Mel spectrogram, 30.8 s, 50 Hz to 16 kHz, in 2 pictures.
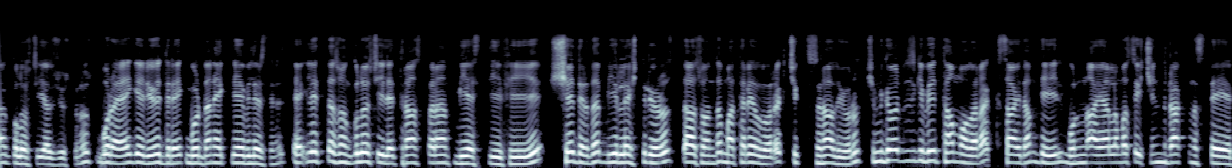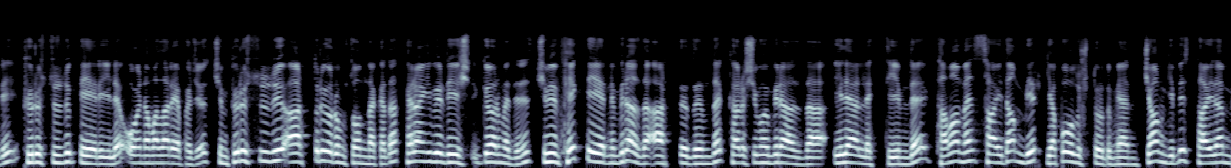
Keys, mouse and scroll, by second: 0.0 BackSpace, 0.1 BackSpace, 1.0 l, 2.3 click, 17.7 click, 22.2 click.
